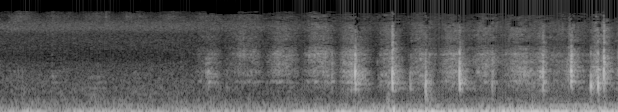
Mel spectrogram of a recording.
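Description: A small brush scrubs quickly against a hard surface.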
